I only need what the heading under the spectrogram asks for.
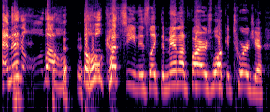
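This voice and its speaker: Exasperated and animated, a man hosting a livestream goes on a casual, profane, rambling rant about a game, quoting others in a mocking imitation. He's a podcast and livestream host who takes callers. His voice is very high-pitched and a little fast, captured in studio quality with no room sound.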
